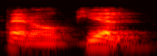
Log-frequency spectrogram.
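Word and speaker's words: parochial: ठीक, इसकी प्रोनाउंसिएशन आप यहाँ से चेक कर सकते हैं, वैसे इसकी प्रोनाउंसिएशन होती है पैरोकियल।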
